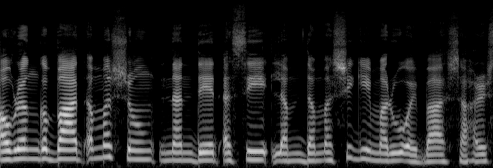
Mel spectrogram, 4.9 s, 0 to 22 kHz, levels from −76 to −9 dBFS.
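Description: No audible fault occurs anywhere in this speech recording.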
